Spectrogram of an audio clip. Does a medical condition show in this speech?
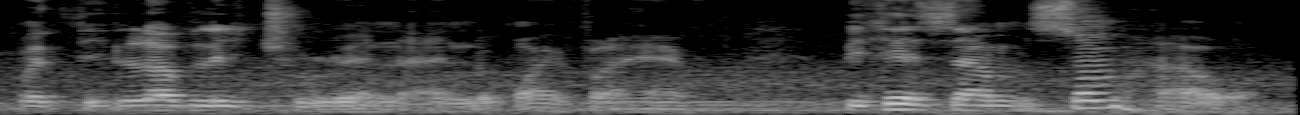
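Yes: spinocerebellar ataxia (sca7).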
